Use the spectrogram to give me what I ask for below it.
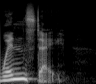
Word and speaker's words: Wednesday: The list is made up of really common but tricky words like any and Wednesday. All of them have something a little bit sneaky about their spelling, like the unusual pronunciation of the letter A in any or the silent D in Wednesday.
